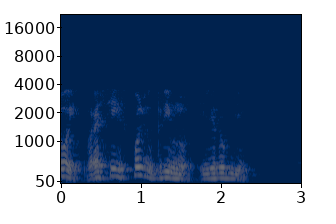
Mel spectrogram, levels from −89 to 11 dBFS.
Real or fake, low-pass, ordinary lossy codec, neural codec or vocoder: real; 3.6 kHz; MP3, 16 kbps; none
